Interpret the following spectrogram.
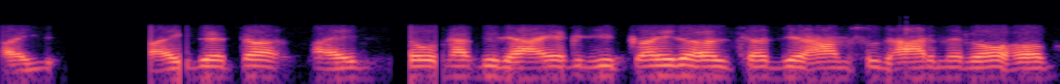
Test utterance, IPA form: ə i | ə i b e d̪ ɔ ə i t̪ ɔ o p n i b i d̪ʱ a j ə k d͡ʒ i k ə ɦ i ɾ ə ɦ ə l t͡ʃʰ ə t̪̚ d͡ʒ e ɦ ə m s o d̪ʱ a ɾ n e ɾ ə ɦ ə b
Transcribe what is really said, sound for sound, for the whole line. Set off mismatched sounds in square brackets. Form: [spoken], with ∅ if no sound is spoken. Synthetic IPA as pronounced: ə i | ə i b e [t̪] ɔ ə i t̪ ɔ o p n [a] b i d̪ʱ a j ə k d͡ʒ i k ə ɦ i ɾ ə ɦ ə l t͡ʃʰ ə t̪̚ d͡ʒ e ɦ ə m s [u] d̪ʱ a ɾ [m] e ɾ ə ɦ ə b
